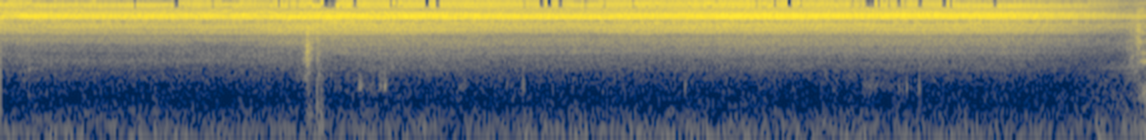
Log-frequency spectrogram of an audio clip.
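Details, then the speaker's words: Slow-leaking car tire after removing a large screw: loud, steady high hiss of air escaping, a fairly large puncture hole, before plugging with a tire repair kit. "I was able to remove it as you can hear it it's fairly loud so it's a fairly large hole"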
